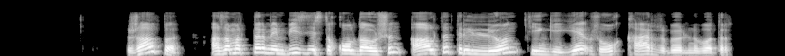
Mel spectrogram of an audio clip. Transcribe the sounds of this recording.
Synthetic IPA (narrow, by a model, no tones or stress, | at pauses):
ʒɑlˠpə | ɑzɑmɑt̪ːɑɾme̞nbijzne̞st̪ɪqʰo̞lˠd̪ɑwʏʃɪnɑlˠt̪ət̪rʲilʲːio̞nt̪ʰe̞ŋɡʲe̞jɡʲe̞ʒuwəqʰːɑɾʒəbɵlɪnɪpwo̞t̪əɾ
